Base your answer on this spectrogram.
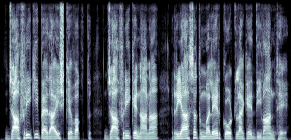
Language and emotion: Urdu, neutral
